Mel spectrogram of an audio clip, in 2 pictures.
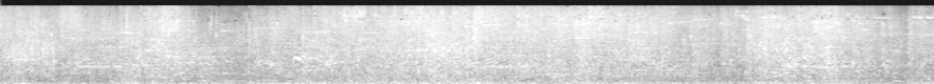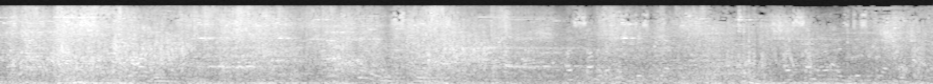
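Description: Game spell effects and explosions crash and burst in quick succession.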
